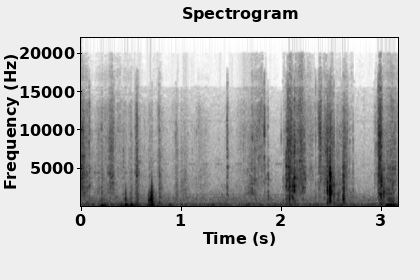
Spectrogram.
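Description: Cardstock oracle cards being shuffled, a soft papery riffle and slide that comes in uneven bursts, close and fairly quiet, with no voices.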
